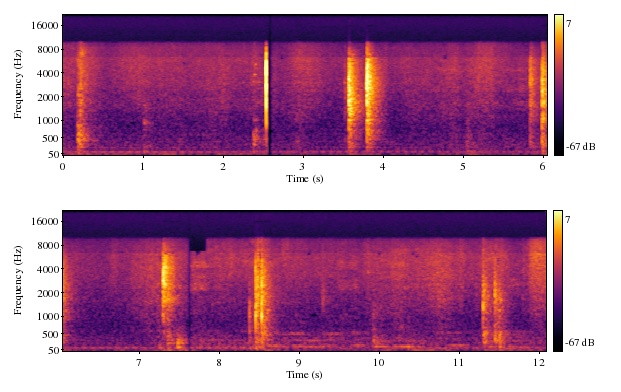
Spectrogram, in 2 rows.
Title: loud back crack and more cracking compilation vol.4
